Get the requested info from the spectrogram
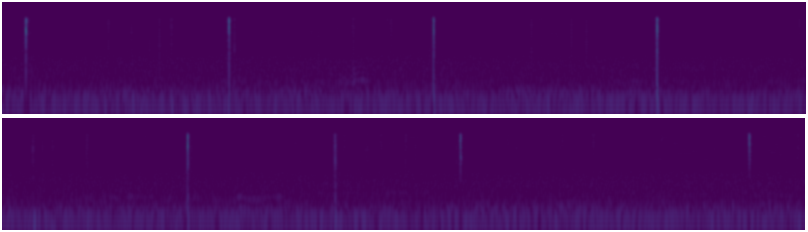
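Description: Wooden clothespins clicking: about eight sharp, short clicks, unevenly spaced two to three seconds apart.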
